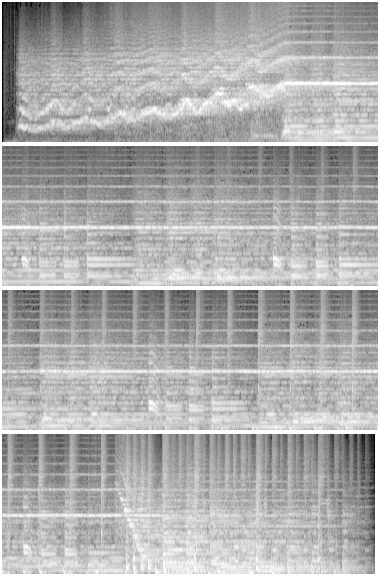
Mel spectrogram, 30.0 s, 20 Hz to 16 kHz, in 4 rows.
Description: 試聴は実際のレコードから録音しています。
●Format: 7 inch
●Genre: Disco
